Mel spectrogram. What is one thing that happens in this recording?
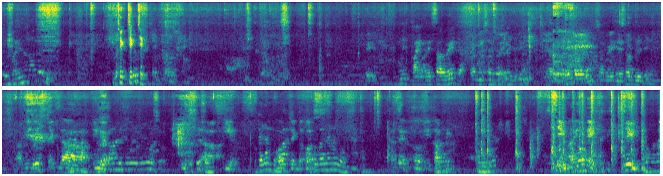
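A man speaks calmly to a small group in a room.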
